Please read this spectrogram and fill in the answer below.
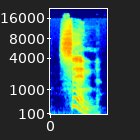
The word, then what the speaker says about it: Xin: Sin, which is spelled X-I-N. So it's actually a Chinese name and pronunciation.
